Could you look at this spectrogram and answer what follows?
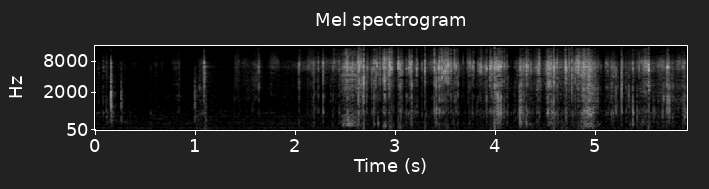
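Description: Foil wrapper of a trading card pack being crinkled and torn open: a few light clicks at first, then dense crinkling from about two seconds in.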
